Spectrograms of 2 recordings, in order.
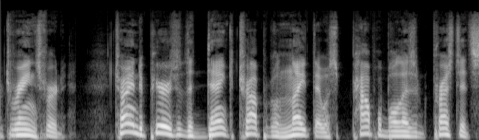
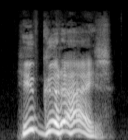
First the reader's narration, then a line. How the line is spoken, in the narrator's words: said Whitney with a laugh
